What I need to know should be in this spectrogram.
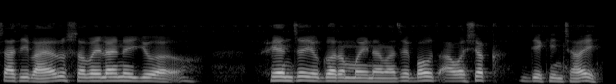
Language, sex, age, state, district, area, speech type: Nepali, male, 30-45, West Bengal, Kalimpong, rural, spontaneous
